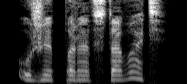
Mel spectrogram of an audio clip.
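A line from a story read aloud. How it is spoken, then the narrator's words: Sleepy little girl mumbling. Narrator (Russian): сонно бубнит малышка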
